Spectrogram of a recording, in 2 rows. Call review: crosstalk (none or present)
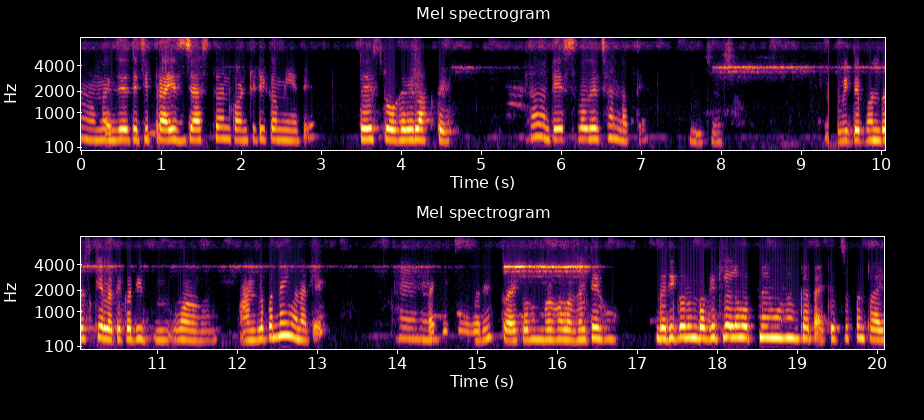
none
